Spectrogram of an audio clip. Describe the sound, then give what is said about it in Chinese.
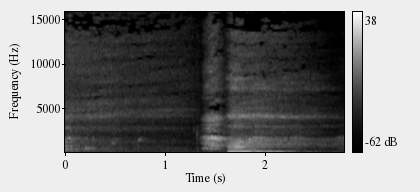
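A single deep breath: a short, sharp inhale followed by a longer voiced sigh on the exhale that falls in pitch and fades out. “来，跟着我深呼吸。”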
